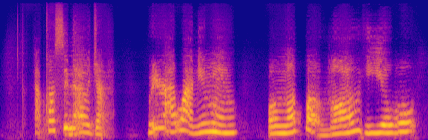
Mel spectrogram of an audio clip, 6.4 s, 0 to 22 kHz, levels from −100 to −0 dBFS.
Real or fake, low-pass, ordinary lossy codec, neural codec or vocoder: fake; 19.8 kHz; none; codec, 44.1 kHz, 0.9 kbps, DAC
